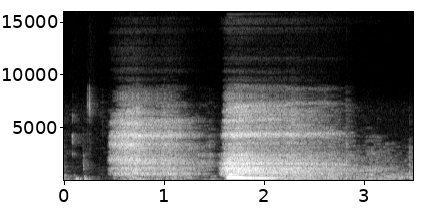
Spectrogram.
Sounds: Sigh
